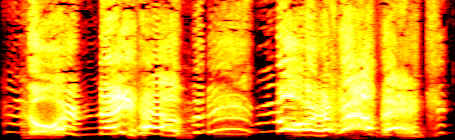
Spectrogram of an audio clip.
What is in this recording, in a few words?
levelup en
